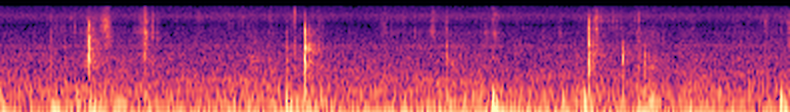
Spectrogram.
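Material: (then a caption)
Foil laminate. Two small, full, foil-laminated wet wipe sachets joined together are held in both hands and tapped and scratched with fingernails. Quiet, irregularly spaced, sharp crinkly clicks and brief bright scratches stand out against a low, steady background rumble, each one dying away almost at once.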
